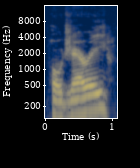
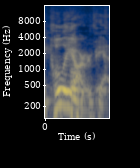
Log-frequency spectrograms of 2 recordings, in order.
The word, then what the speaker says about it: Puljujärvi: They sent a prospect to Edmonton and got Jesse Puljujärvi. – Jesse Puljujärvi. Sorry, I should have jumped in earlier to save you.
